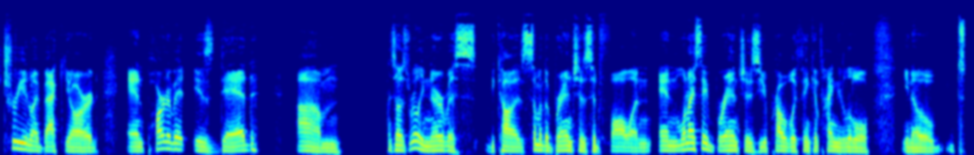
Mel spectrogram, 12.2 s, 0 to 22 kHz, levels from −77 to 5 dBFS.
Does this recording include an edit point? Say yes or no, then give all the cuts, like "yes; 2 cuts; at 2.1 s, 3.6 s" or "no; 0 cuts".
yes; 1 cut; at 10.2 s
